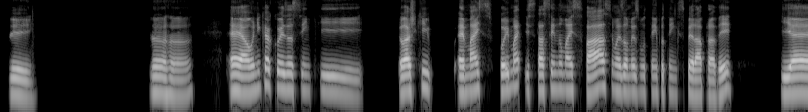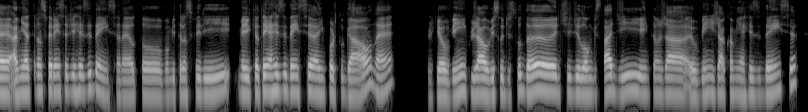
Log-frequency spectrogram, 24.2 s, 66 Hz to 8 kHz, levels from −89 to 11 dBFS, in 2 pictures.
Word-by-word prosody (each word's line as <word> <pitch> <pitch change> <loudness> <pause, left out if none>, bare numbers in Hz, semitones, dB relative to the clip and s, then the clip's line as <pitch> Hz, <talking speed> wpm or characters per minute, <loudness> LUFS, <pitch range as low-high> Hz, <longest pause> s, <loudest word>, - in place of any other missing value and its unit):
Sim. 130 -4 0 1.8
Aham. 140 -1 -1 0.5
É, 165 0 +8
a 150 0 +7
única 185 +6 +1
coisa, 175 -2 +1
assim, 170 0 -7
que 150 -5 -4 0.5
eu 155 - +5
acho 160 0 +8
que 185 -3 -4 0.4
é 155 0 +7
mais 170 +2 0
foi 165 +1 +5
mais 200 +4 0
está 165 0 0
sendo 175 +1 -5
mais 170 -1 -2
fácil, 175 +4 +4
mas 160 0 +1
ao 160 - +4
mesmo 155 0 -4
tempo 150 -1 -7
eu - - -8
tenho 150 -1 -12
que 140 - -24
esperar 135 -2 +3
pra 130 -2 0
ver, 155 +7 +1 0.7
que 145 0 +4
é 150 -1 +8
a - - +2
minha 150 +1 0
transferência 160 +1 -2
de 160 - -8
residência, 155 -5 -5
né, 130 0 -6
eu 130 - -4
tô 135 0 -5
vou 130 - -11
me 135 - -10
transferir, 140 +2 -5
meio 150 -2 -2
que - - -3
eu 155 - +1
tenho 160 0 +2
a - - +1
residência 155 -1 -1
em 145 - -7
Portugal, 145 +6 -2
né, 165 +3 -4 0.5
porque 125 +1 -8
eu 130 0 +1
vim 150 +5 -4
com 145 - -11
já 145 0 +3
o 140 - +2
visto 140 +2 -7
de 135 - -17
estudante, 160 0 +3
de 145 +1 -4
longa 140 -1 -3
estadia, 155 +2 -2
então 145 0 -10
já 140 -1 -1
eu 130 - -3
vim 145 +3 -8
já - - -3
com 145 - -8
a - - -10
minha 140 -1 -8
residência, 145 - -6
150 Hz, 180 wpm, -22 LUFS, 140-160 Hz, 1.8 s, É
